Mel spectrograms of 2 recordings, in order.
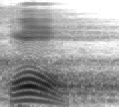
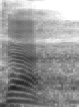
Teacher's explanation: Aqsal lisan fauq itu tempatnya qof. Yang atas qo sedangkan kaf yang di bawah ka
